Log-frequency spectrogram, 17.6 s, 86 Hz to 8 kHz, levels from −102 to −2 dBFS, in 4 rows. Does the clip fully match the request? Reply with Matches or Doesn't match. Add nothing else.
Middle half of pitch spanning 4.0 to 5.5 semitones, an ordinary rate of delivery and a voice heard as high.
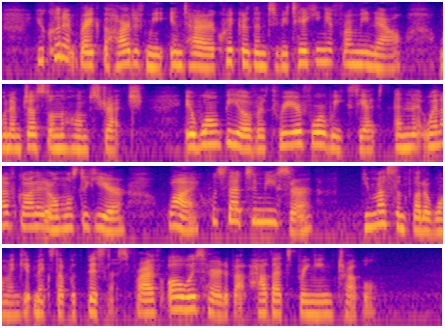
Doesn't match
